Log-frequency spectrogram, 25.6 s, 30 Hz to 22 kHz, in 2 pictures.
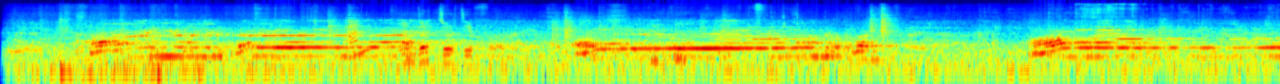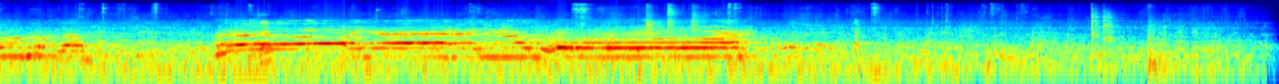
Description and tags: Muezzin Marrakech 1
Muezzin in Marrakech calling for prayer
Atmosphere, el, Fna, Jamaa, Marokko, Marrakech, Public, Travel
